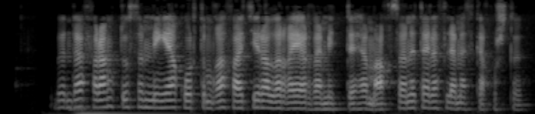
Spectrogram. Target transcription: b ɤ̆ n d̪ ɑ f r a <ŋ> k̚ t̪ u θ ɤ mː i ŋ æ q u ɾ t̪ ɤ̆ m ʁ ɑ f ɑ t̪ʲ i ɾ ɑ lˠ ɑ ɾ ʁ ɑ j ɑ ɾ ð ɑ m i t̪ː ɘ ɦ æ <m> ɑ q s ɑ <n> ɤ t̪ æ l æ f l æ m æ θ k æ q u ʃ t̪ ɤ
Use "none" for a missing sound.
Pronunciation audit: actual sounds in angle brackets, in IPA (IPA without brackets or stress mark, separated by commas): ŋ, m, n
